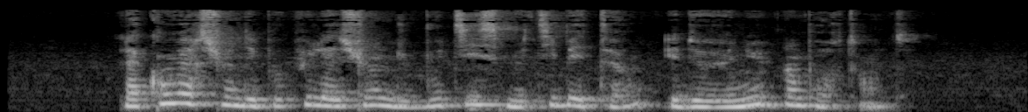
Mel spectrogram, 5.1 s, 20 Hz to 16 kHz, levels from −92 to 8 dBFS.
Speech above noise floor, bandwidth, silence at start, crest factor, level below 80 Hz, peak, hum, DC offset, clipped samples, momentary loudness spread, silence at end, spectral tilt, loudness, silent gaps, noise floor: 43 dB; 11.5 kHz; 0.6 s; 16 dB; -64 dBFS; -6 dBFS; none; under 0.1%; under 0.1%; 9 LU; 0.6 s; -5 dB/octave; -22 LUFS; none; -65 dBFS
